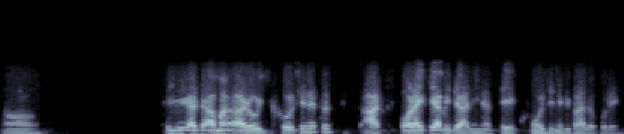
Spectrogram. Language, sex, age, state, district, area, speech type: Bengali, male, 18-30, West Bengal, Howrah, urban, conversation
